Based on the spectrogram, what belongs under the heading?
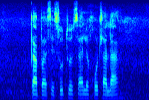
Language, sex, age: Southern Sotho, male, 21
